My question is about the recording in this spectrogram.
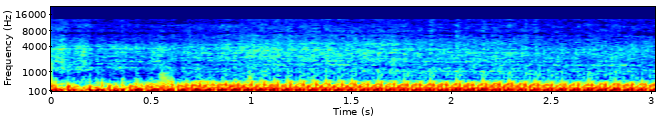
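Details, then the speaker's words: QJMotor Flash 600 V4 motorcycle just started, fast cold idle: fairly high, even idle with a deep steady burble that should drop lower after a while; sounds healthy. "His idle speed should drop slightly after a while. Now the idle speed is relatively high. It should be lowered in a while and the next step will be lower."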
